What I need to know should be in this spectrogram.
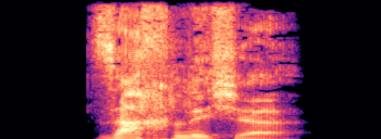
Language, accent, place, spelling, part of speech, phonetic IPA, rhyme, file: German, Germany, Berlin, sachliche, adjective, [ˈzaxlɪçə], -axlɪçə, De-sachliche.ogg
- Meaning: inflection of sachlich: 1. strong/mixed nominative/accusative feminine singular 2. strong nominative/accusative plural 3. weak nominative all-gender singular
